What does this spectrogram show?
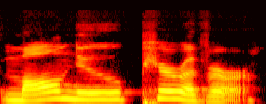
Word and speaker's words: molnupiravir: And then Merck's pill called, okay, how do you pronounce this? Molnupiravir.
